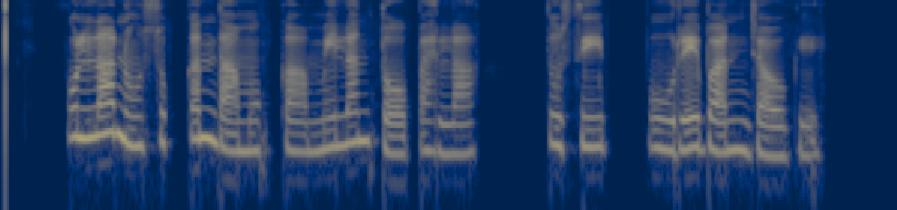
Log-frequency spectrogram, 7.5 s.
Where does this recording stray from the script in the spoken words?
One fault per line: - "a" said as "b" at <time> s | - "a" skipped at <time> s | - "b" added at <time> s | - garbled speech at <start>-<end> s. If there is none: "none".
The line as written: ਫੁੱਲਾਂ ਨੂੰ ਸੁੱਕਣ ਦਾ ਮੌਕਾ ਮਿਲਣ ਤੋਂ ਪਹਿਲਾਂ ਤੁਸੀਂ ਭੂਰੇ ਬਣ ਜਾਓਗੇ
none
